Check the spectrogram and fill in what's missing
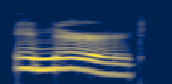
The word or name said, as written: inured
